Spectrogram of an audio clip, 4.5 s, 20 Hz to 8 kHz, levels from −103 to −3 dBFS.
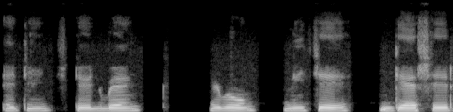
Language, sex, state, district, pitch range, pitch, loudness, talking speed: Bengali, male, West Bengal, Dakshin Dinajpur, 130-140 Hz, 135 Hz, -26 LUFS, 90 wpm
